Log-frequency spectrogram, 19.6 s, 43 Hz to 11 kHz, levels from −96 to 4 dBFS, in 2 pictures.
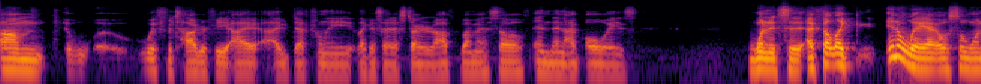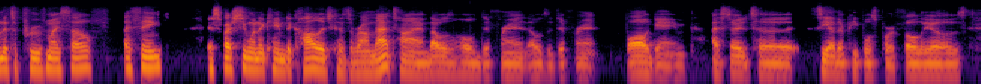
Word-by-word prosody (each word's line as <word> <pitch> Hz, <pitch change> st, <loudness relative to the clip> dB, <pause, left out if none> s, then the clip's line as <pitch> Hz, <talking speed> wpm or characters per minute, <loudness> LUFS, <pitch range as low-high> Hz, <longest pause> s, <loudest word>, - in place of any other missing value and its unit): um, 110 Hz, -2 st, +3 dB, 0.2 s
i -, -, -8 dB
woah -, -, -14 dB, 0.5 s
with 115 Hz, -1 st, -6 dB
photography, 95 Hz, -2 st, -5 dB
I 90 Hz, 0 st, -4 dB
I -, -, -10 dB
definitely 80 Hz, -1 st, -11 dB
like -, -, -10 dB
I -, -, -9 dB
said, -, -, -11 dB
I -, -, -9 dB
started 80 Hz, -2 st, -7 dB
off 85 Hz, +2 st, -8 dB
by 90 Hz, -, -6 dB
myself, 95 Hz, +1 st, -7 dB
and 90 Hz, -3 st, -8 dB
then 90 Hz, 0 st, -7 dB
I've -, -, -8 dB
always 80 Hz, -2 st, -7 dB, 1.1 s
wanted 115 Hz, 0 st, +6 dB
to 110 Hz, -1 st, +3 dB
I -, -, +9 dB
felt 160 Hz, +5 st, +8 dB
like, 155 Hz, -1 st, +7 dB
i 145 Hz, -, -18 dB, 0.2 s
in 255 Hz, +2 st, +9 dB
a 255 Hz, -, +12 dB
way, 125 Hz, -, +10 dB
I 115 Hz, -, +7 dB
also 115 Hz, +2 st, +1 dB
wanted 115 Hz, -1 st, 0 dB
to 120 Hz, -, -12 dB
prove 115 Hz, -2 st, -3 dB
myself, 120 Hz, +2 st, -2 dB, 0.3 s
I 120 Hz, -, -1 dB
think. 130 Hz, +1 st, -1 dB, 0.4 s
Especially 125 Hz, 0 st, 0 dB
when 115 Hz, -1 st, +1 dB
it 110 Hz, -, -3 dB
came 110 Hz, -3 st, -4 dB
to -, -, -3 dB
college, 115 Hz, -2 st, +1 dB
'cause 95 Hz, -3 st, -11 dB
around 95 Hz, 0 st, -4 dB
that -, -, +2 dB
time, 90 Hz, -4 st, -5 dB
that 90 Hz, 0 st, 0 dB
was 90 Hz, -1 st, -5 dB
a -, -, -13 dB
whole 90 Hz, 0 st, -7 dB
different 85 Hz, -2 st, -10 dB
that 80 Hz, -, -9 dB
was 85 Hz, -, -12 dB
a -, -, -15 dB
different -, -, -12 dB, 0.3 s
ballgame. 80 Hz, -4 st, -1 dB, 0.3 s
I -, -, -3 dB
started 90 Hz, -2 st, -5 dB
to 85 Hz, -2 st, -4 dB, 0.2 s
see -, -, -3 dB
other 90 Hz, -1 st, -2 dB
people's 85 Hz, -1 st, -11 dB
portfolios, 85 Hz, -1 st, -5 dB
95 Hz, 195 wpm, -24 LUFS, 85-115 Hz, 1.1 s, a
